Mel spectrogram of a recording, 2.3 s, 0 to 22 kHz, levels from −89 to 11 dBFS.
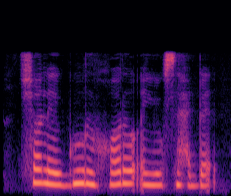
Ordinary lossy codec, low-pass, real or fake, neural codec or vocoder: none; 7.2 kHz; fake; codec, 16 kHz, 1 kbps, FunCodec, trained on Chinese and English, 50 frames a second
